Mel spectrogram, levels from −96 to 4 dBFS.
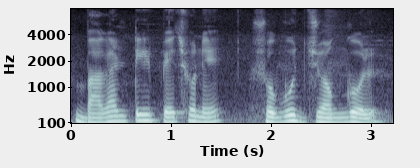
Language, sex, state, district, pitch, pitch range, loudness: Bengali, male, West Bengal, Cooch Behar, 120 Hz, 115-135 Hz, -14 LUFS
